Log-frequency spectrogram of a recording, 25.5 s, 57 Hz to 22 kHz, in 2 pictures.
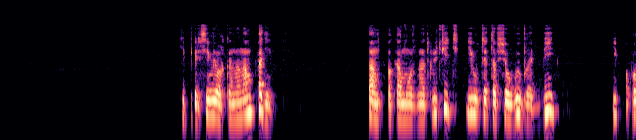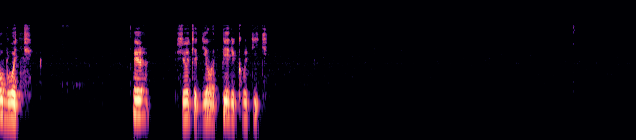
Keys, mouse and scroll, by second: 3.9 KP_7, 5.4-5.7 scroll up 4, 5.9 scroll down 1, 7.0-8.2 scroll down 1, 8.2 click, 8.8 scroll down 3, 10.3 b, 14.1 click, 15.4 click, 25.3 scroll up 2.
